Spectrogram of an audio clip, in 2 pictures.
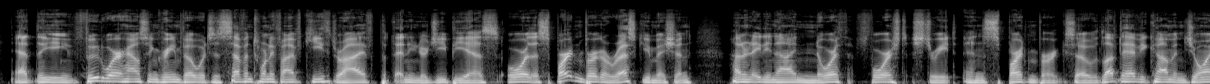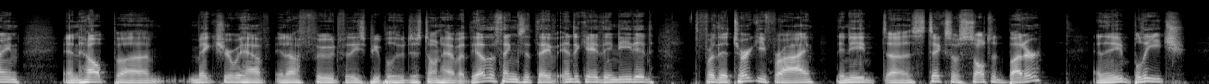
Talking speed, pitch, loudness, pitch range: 190 wpm, 105 Hz, -16 LUFS, 95-115 Hz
